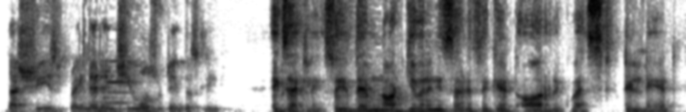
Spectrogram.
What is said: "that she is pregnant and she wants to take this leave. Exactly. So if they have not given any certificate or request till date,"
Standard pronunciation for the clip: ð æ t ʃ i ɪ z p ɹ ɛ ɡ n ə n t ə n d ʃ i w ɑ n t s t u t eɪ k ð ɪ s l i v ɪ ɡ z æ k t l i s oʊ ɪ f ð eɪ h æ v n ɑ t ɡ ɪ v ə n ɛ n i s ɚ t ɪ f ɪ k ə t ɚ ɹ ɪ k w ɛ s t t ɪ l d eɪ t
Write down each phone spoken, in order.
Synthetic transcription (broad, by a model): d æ t ʃ i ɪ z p ɹ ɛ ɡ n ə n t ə n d ʃ i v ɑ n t s t u t eɪ k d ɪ s l i p ɪ ɡ z æ k t l i s oʊ ɪ f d eɪ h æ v n ɑ t ɡ ɪ v ə n ɛ n i s ɚ t ɪ f ɪ k ə t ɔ ɹ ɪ k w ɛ s t t ɪ l d eɪ t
